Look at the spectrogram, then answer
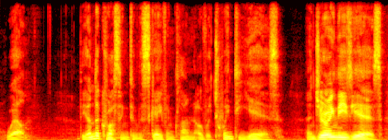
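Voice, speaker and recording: A man playing a genial tavern keeper and amateur historian in an audio play, telling his tale in a deliberate, theatrical way with scholarly asides. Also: on the low side, vocal fry. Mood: chatty, wry. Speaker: storyteller and host of an audio play. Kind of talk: in-universe scripted storytelling to tavern listeners.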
